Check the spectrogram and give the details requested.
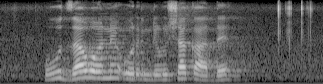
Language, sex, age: Venda, male, 19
